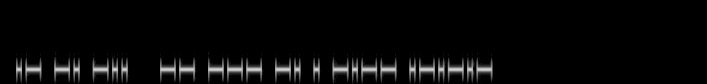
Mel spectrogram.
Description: Morse code, heard as a keyed tone, about 25 wpm, 700 Hz. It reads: AND MONEY.
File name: practice / 25wpm / Difficult Sentences with Hints - 25wpm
